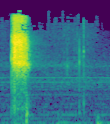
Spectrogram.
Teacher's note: The final part of the CH sound, CH, is basically an SH sound. Sh. The final part of the J sound, j, is like a ZH sound. · Term: affricate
